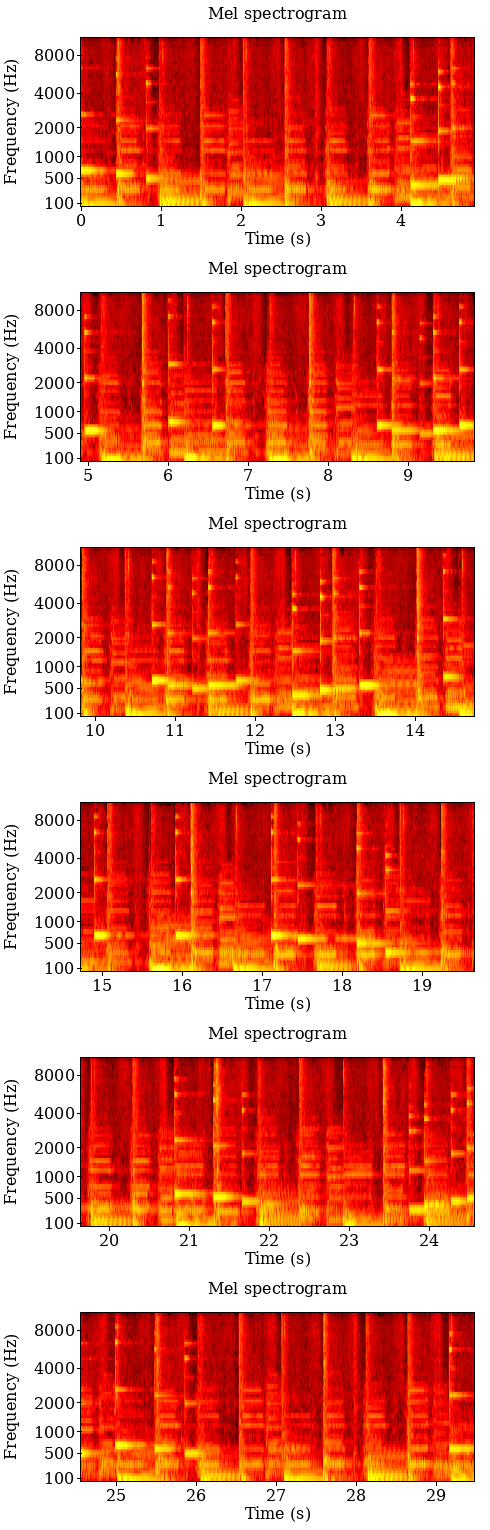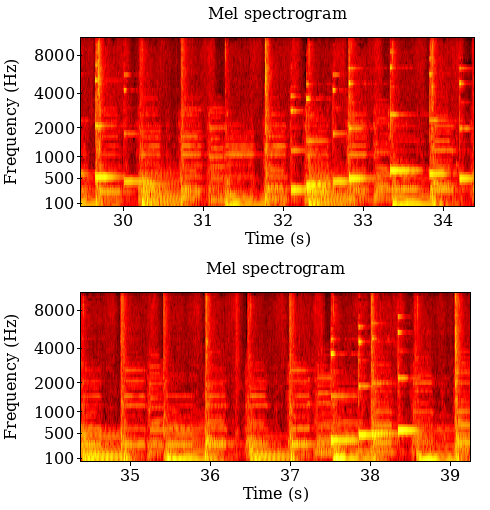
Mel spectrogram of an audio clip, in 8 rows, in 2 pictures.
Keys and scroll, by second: 16.3 3, 19.5 w, 21.9 r, 34.4 t, 34.9 Return, 38.0 t, 38.8 Down.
